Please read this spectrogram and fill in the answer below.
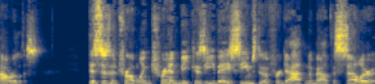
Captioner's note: voiceover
